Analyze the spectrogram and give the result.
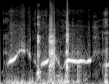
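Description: A thin, wavering whistle from a person breathing hard through one nostril because they can't breathe, sliding up and down in pitch, broken by a few sharp, breathy puffs of air. It's fairly loud, with no talking.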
